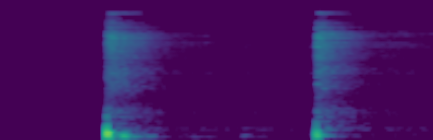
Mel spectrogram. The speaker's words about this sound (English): Is that you touching the mic?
